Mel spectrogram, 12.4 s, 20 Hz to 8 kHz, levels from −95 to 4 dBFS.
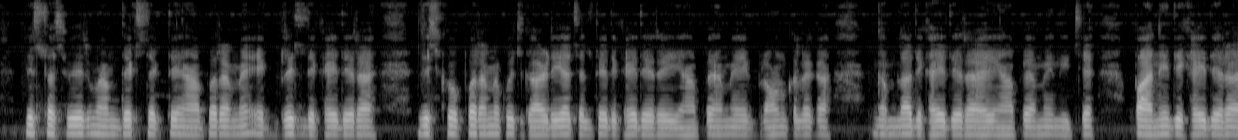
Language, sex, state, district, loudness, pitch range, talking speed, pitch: Hindi, male, Chhattisgarh, Rajnandgaon, -35 LUFS, 110-120 Hz, 210 wpm, 115 Hz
